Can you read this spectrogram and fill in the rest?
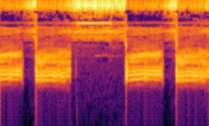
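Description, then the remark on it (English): A Macaya burrowing frog calls in loud, nasal, buzzy notes, four sustained honks with short gaps, harsh and harmonic-rich, alone without any talking. “Okay, yeah, we also found the Macaya burrowing frog.”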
